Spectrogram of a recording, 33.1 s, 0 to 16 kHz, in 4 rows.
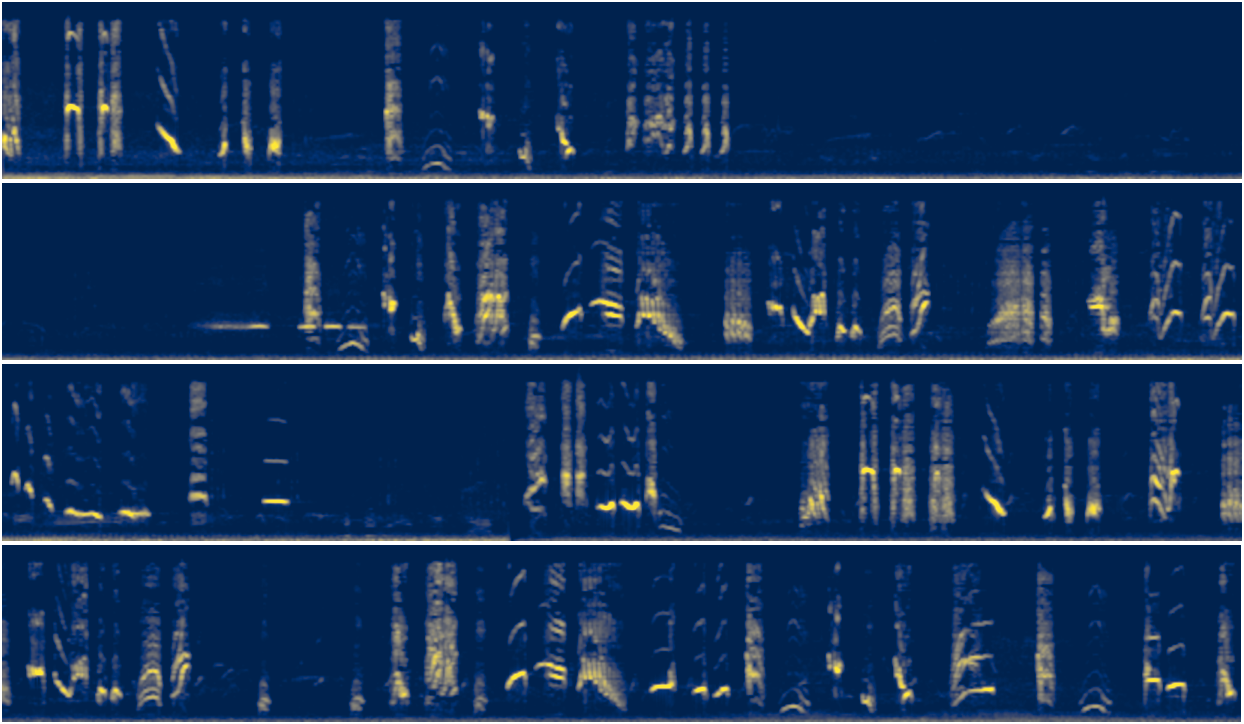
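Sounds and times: bird singing: 0.0 - 33.0.

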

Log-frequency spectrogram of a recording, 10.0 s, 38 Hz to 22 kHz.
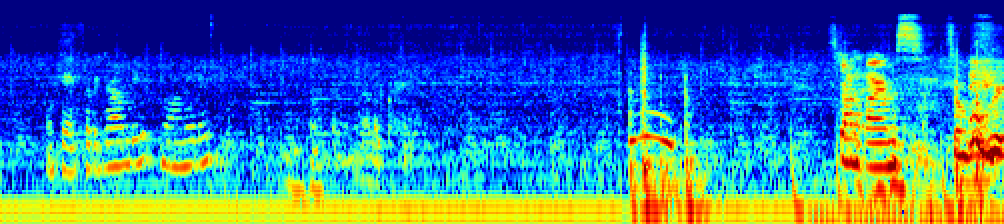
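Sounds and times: vegetables sizzling in oil: 0.0 - 10.0.

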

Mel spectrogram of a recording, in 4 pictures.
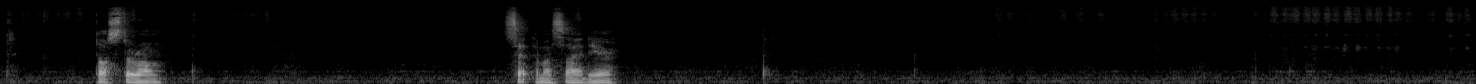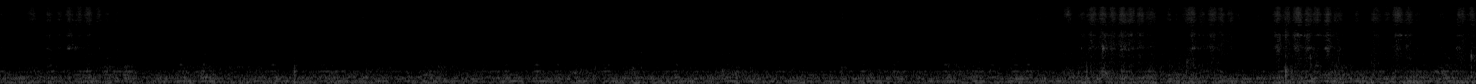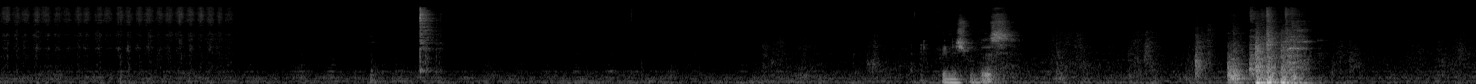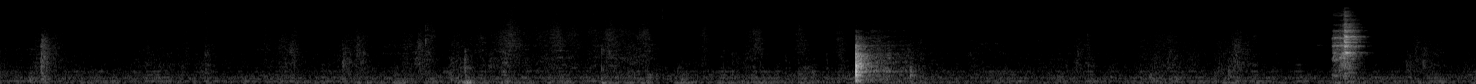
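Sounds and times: crumb coating rustling in bowl: 0.1 - 3.0, 9.5 - 16.1, 25.1 - 31.9.

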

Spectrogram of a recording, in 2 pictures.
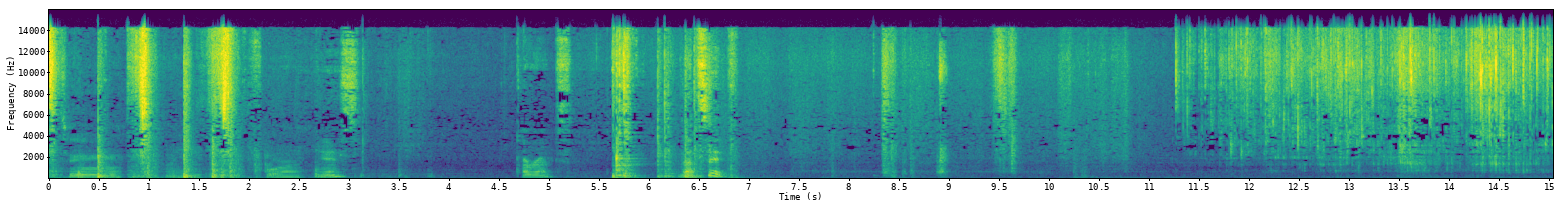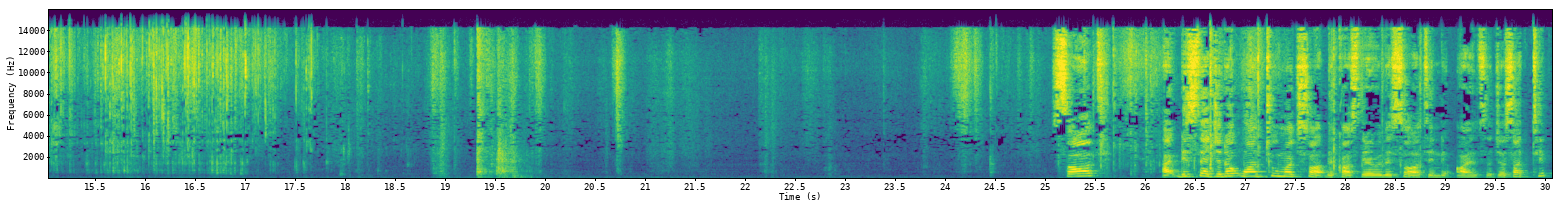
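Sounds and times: water pouring into pot: 11.3 - 18.1.

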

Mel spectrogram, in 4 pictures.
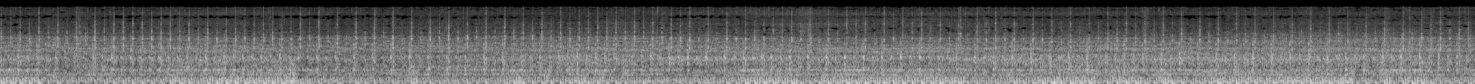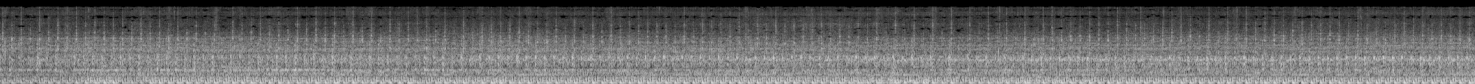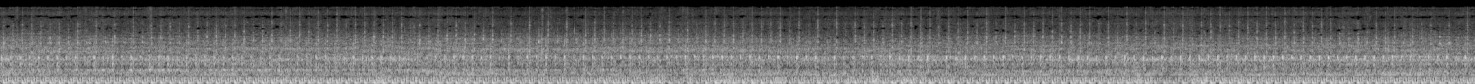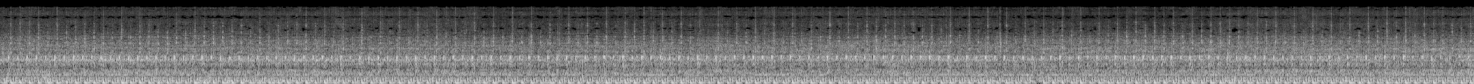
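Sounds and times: tractor diesel engine running: 0.0 - 58.9.

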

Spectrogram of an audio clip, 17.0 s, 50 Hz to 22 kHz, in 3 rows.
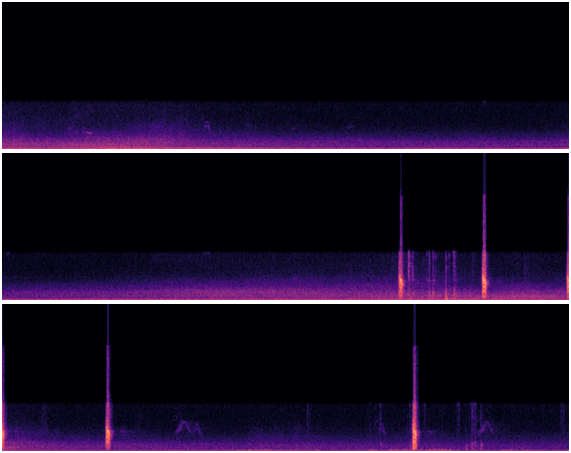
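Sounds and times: sharp knocks: 9.6 - 10.6.

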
